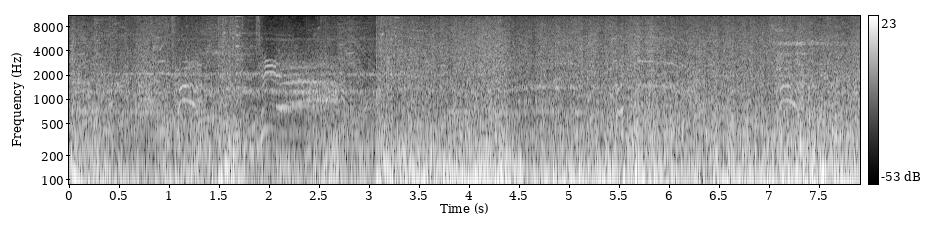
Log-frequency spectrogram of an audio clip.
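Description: A powerful energy beam roars steadily.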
